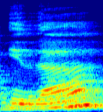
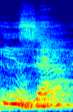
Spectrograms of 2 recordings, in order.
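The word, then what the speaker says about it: إذا: Jangan sampai lari ke za juga. Ada yang iza ya. Saya pernah dengar idza zulzilat tuh iza zulzilatil ardu zilzalah. Iza dia. Nah, itu salah.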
